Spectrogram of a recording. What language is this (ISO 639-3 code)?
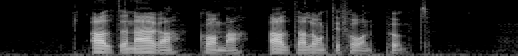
swe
